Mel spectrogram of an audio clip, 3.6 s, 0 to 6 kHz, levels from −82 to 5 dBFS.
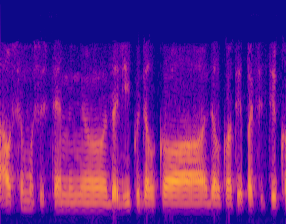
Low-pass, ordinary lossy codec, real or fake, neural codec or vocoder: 5.4 kHz; AAC, 24 kbps; real; none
